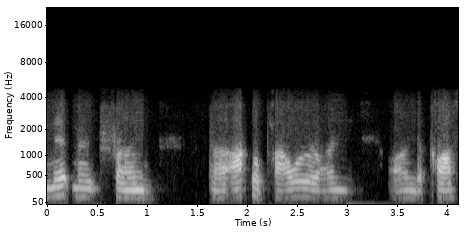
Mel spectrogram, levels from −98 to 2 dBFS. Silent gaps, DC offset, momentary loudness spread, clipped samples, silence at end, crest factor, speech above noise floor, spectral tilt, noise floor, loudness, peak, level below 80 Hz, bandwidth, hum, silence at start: none; under 0.1%; 14 LU; under 0.1%; 0.05 s; 20 dB; 30 dB; -6.5 dB/octave; -54 dBFS; -26 LUFS; -6 dBFS; -68 dBFS; 4.6 kHz; none; 0 s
